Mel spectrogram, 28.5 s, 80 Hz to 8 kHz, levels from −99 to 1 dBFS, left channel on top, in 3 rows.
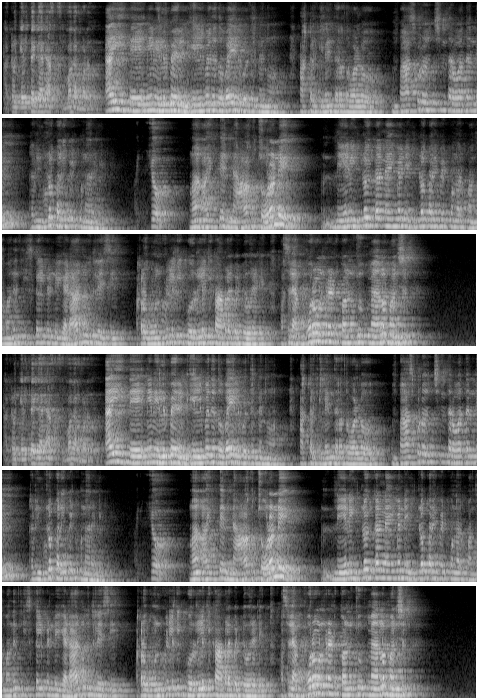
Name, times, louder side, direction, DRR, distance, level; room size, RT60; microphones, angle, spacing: voice 1, 0.0-1.9 10.3-10.4 12.4-12.7 22.0-22.3, equal, 15° left, 2 dB, 6.7 m, -30 dB
voice 2, 2.1-5.5 5.9-7.4 7.8-9.7 10.0-11.5 13.2-15.2 15.9-21.3 21.8-24.2 24.6-27.0, right 1 dB, 65° right, 6 dB, 7.7 m, -23 dB
29.5 x 20.0 x 9.8 m, 0.93 s
head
